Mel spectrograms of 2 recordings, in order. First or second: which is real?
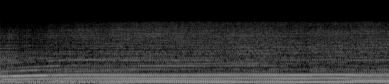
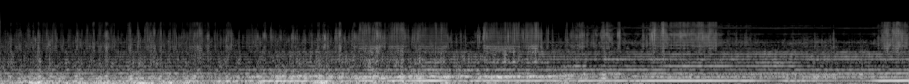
first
